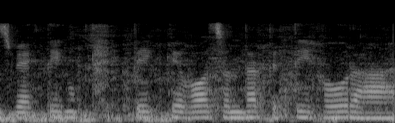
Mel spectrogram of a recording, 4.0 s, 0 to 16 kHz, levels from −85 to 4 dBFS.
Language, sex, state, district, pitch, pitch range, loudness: Hindi, female, Uttar Pradesh, Muzaffarnagar, 175 Hz, 170-175 Hz, -34 LUFS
